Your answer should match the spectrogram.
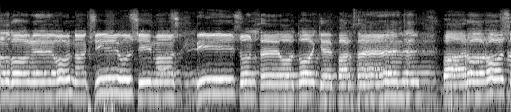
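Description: Byzantine Orthodox chant: male voices singing a slow, melismatic hymn of the blessing service, long held and ornamented notes sung over a steady low drone (ison), with short breaks between phrases.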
